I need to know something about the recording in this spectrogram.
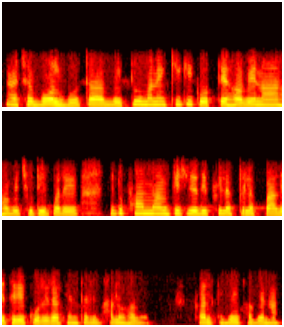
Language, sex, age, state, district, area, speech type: Bengali, female, 45-60, West Bengal, Darjeeling, urban, conversation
